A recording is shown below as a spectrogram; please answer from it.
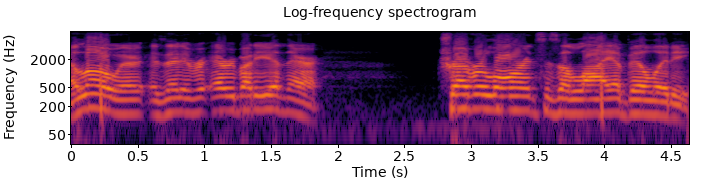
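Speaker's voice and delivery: loud, slow, shouted voice. Calling out to all the people in northern Florida, shouting really loud. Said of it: "really loud so that all the people".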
